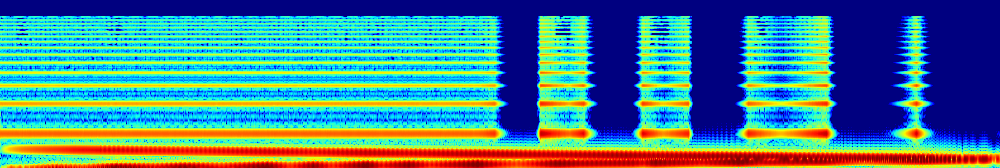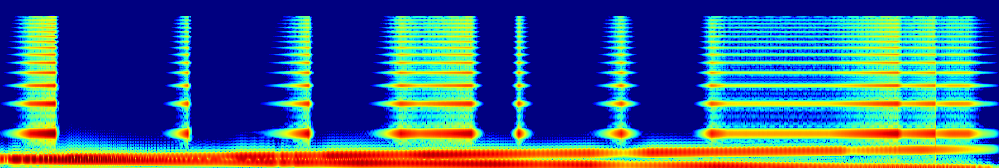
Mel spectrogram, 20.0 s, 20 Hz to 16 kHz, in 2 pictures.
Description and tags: BASTIEN Samantha 2014 2015 SpiritDetector
Détecteur d'esprits
- Description of production -
Tittle : Spirit Detector
Sound : Created with Audacity - possible loop
Contents : synthetic sound, 3 pists (Pist 1 : whistle sinusoid 440 to 2.62 hz amplitude 0.2 to 0.7 linear, envelope down up large, stereo left 70% echo 1" 0.2 descending, volume -13dB. Pist 2 : same whistle, same echo, same volume, inverse, envelope variation fast, stereo right 70%. Pist 3 : mono, Sawtooth 777hz 0.7 amplitude, wahwah frequency LFO 1.5 deepness 70% resonance 2.5 lag 30%, pan center, volume -21dB, normalize -14dB, envelope interuption)
Effect : Fade In, Fade Out, Normalize -0.1dB
- Typologie -
Code : Impulsion entretiens complexe(Nx)
- Morphologie -
Masse : fond ambiance avec pic
Timbre harmonique : basse vibrante
Grain : lisse
Allure : pic sonore
Dynamique : note récurrente
Profil mélodique : variation avec pic
Profil de masse : (site) grave avec notes aigües (calibre) enveloppe globale avec pic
